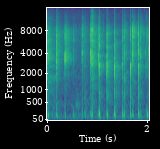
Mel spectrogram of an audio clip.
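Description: A group of people clap together in a run of about a dozen sharp, fairly regular claps over two seconds, close and distinct, with no talking.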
